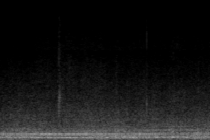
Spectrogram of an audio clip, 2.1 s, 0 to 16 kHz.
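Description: GP2 race cars' 4-litre V8 engines running at high revs, a steady, even engine note holding its pitch.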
